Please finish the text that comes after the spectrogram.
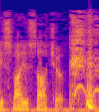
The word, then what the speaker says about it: Slyusarchuk: It's almost like Invenchuk, but Slyusarchuk. No, I would say Slyusarchuk.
